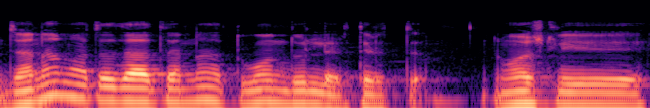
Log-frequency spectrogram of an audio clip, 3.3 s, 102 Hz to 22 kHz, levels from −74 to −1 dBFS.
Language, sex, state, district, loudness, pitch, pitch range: Tulu, male, Karnataka, Dakshina Kannada, -17 LUFS, 125 Hz, 115-140 Hz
